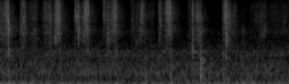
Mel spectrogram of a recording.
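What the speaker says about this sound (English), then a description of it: "Let's do one more shuffle." Tarot cards riffle and shuffle in a quick run of crisp, papery flicks and snaps, close and fairly quiet, with no voice over them.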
